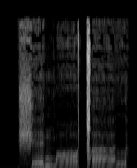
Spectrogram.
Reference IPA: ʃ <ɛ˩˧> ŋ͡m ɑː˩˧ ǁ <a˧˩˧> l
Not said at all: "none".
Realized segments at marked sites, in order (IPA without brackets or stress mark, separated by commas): ɛ˩˥, a˧˩˧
